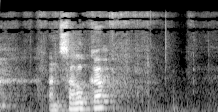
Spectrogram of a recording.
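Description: A man says a short word, then a faint scratching as a knife is drawn through the baked crust of a buttermilk rusk slab in its metal oven tray.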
